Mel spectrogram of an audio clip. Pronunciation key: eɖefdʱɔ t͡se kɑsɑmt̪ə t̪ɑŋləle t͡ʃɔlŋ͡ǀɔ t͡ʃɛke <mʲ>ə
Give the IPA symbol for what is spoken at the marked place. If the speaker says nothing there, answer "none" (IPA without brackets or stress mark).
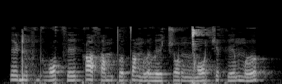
m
